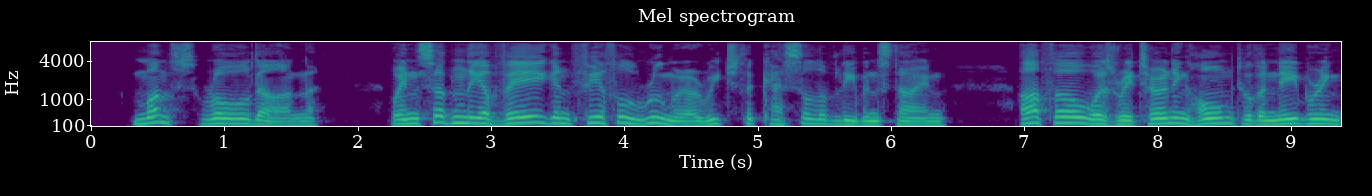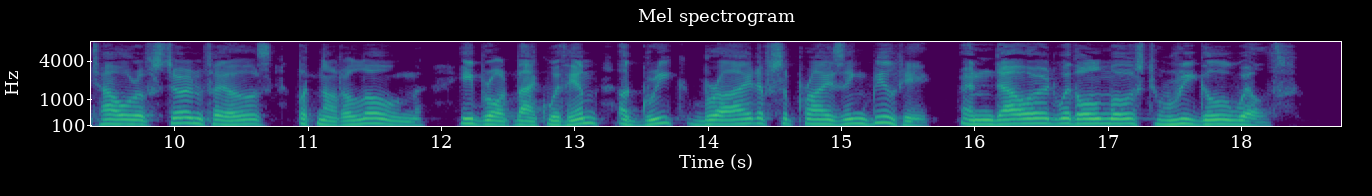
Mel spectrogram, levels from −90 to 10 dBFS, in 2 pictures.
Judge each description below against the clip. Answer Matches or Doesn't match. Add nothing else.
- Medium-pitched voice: Matches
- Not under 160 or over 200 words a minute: Doesn't match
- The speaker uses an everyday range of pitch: Matches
